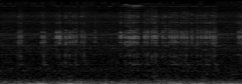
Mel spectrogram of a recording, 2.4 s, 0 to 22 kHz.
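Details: Retro PC hard drive on IDE, auto-detected in BIOS, booting toward Windows 95: quiet, irregular bursts of light chattering ticks over a soft hum, normal healthy drive seek noise.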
